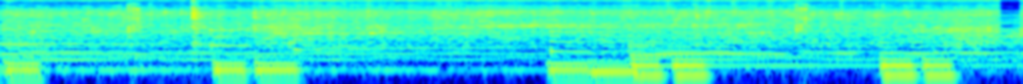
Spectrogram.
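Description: Boal fish frying in oil in a pan, a quiet, continuous sizzle and bubbling heard close, with low hum and clatter from the stove in the background.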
